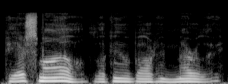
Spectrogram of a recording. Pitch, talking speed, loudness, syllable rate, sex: 135 Hz, 160 wpm, -15 LUFS, 5.5 syllables/s, male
